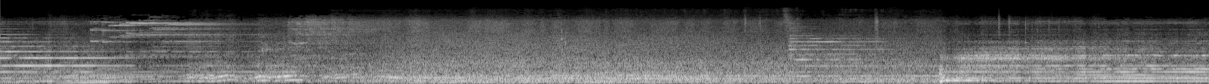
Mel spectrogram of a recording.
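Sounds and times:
chime-like tones: 0:00.0 - 0:03.6, 0:07.8 - 0:12.0
rushing noise wash: 0:00.0 - 0:12.0
low held electronic tone: 0:07.8 - 0:12.0.

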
